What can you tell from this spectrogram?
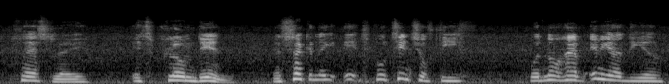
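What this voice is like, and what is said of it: Poor put-on British accent. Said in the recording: “I got to do the British accent. I'm probably not going to do it good ... I'm butchering it”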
